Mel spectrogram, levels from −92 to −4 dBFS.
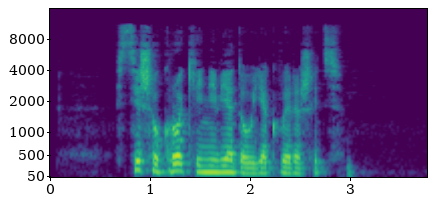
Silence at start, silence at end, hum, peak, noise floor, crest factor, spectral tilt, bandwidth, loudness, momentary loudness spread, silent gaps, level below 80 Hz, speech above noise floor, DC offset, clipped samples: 0.65 s; 0.8 s; none; -6 dBFS; -78 dBFS; 18 dB; -6 dB/octave; 11.5 kHz; -23 LUFS; 18 LU; none; -64 dBFS; 55 dB; under 0.1%; under 0.1%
